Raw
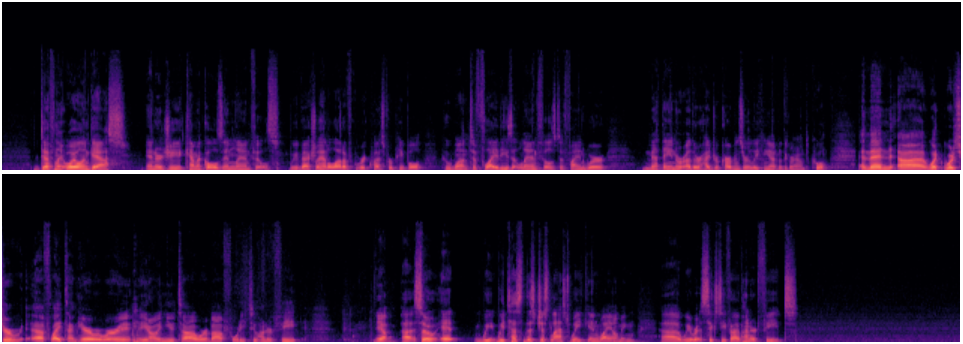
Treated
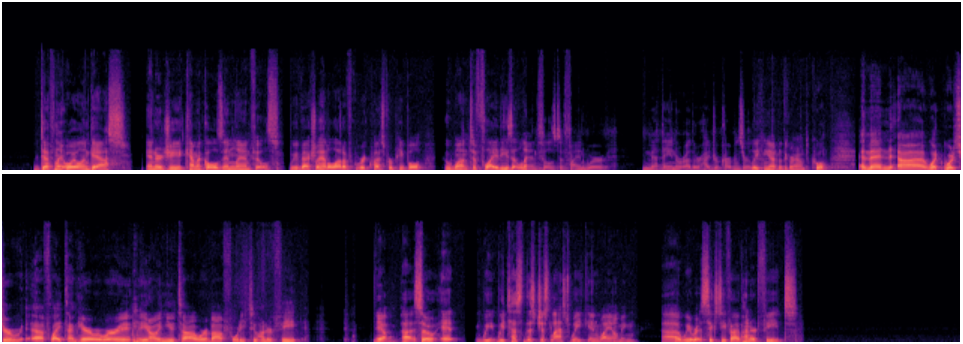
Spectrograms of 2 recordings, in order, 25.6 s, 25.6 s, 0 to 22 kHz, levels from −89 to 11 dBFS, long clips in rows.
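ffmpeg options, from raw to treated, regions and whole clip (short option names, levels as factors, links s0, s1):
-filter_complex "[0:a]asettb=1/sr,asplit=3[s0][s1][s2];[s0]atrim=end=6.984[s3];[s1]atrim=start=6.98:end=10,asetpts=PTS-STARTPTS,afade=t=in:d=0.004:c=qsin,afade=t=out:st=3.016:d=0.004:c=qsin,equalizer=f=5000:t=o:w=0.43:g=14,acompressor=threshold=0.00891:ratio=10:attack=3.2:release=140:knee=1:detection=peak[s4];[s2]atrim=start=9.996[s5];[s3][s4]acrossfade=d=0.004:c1=hsin:c2=qsin[s6];[s6][s5]acrossfade=d=0.004:c1=qsin:c2=hsin,asettb=1/sr,asplit=3[s7][s8][s9];[s7]atrim=end=18.524[s10];[s8]atrim=start=18.52:end=21.75,asetpts=PTS-STARTPTS,afade=t=in:d=0.004:c=qsin,afade=t=out:st=3.226:d=0.004:c=qsin,highpass=210,equalizer=f=480:t=o:w=2.1:g=-8.5[s11];[s9]atrim=start=21.746[s12];[s10][s11]acrossfade=d=0.004:c1=hsin:c2=qsin[s13];[s13][s12]acrossfade=d=0.004:c1=qsin:c2=hsin,agate=range=0.0562:threshold=0.00251:ratio=16:detection=peak,acompressor=threshold=0.0794:ratio=12,volume=2.82"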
